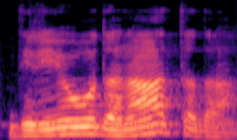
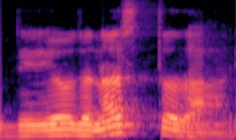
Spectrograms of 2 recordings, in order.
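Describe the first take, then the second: First: दुर्योधना तदा with a full open 'ना' before तदा, no 's' sound; careful correct shloka pronunciation of दुर्योधना तदा; correct Sanskrit reading. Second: दुर्योधनस तदा with an 's' run into तदा; common mistaken reading. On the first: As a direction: say दुर्योधना clearly, then a separate तदा. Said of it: "सही से पढ़ लेंगे". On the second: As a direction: slur दुर्योधनस तदा the way people usually misread it. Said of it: "यहाँ पे इस तरह से हम लोग पढ़ रहे थे". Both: Shown as a demonstration.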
